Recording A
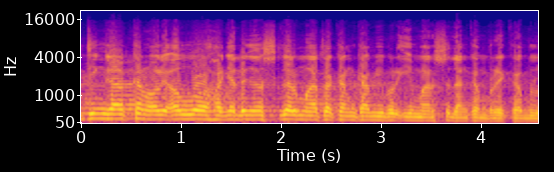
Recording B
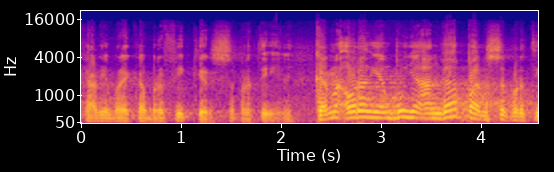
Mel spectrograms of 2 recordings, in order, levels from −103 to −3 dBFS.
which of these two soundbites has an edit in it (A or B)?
B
